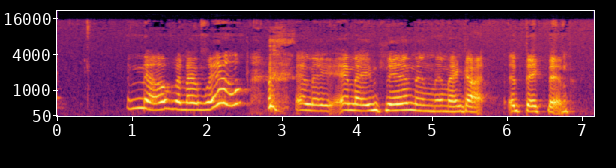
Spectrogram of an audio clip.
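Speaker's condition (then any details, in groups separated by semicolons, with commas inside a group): ALS; young adult, falls often; slowly losing speech, slightly slurred and quiet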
